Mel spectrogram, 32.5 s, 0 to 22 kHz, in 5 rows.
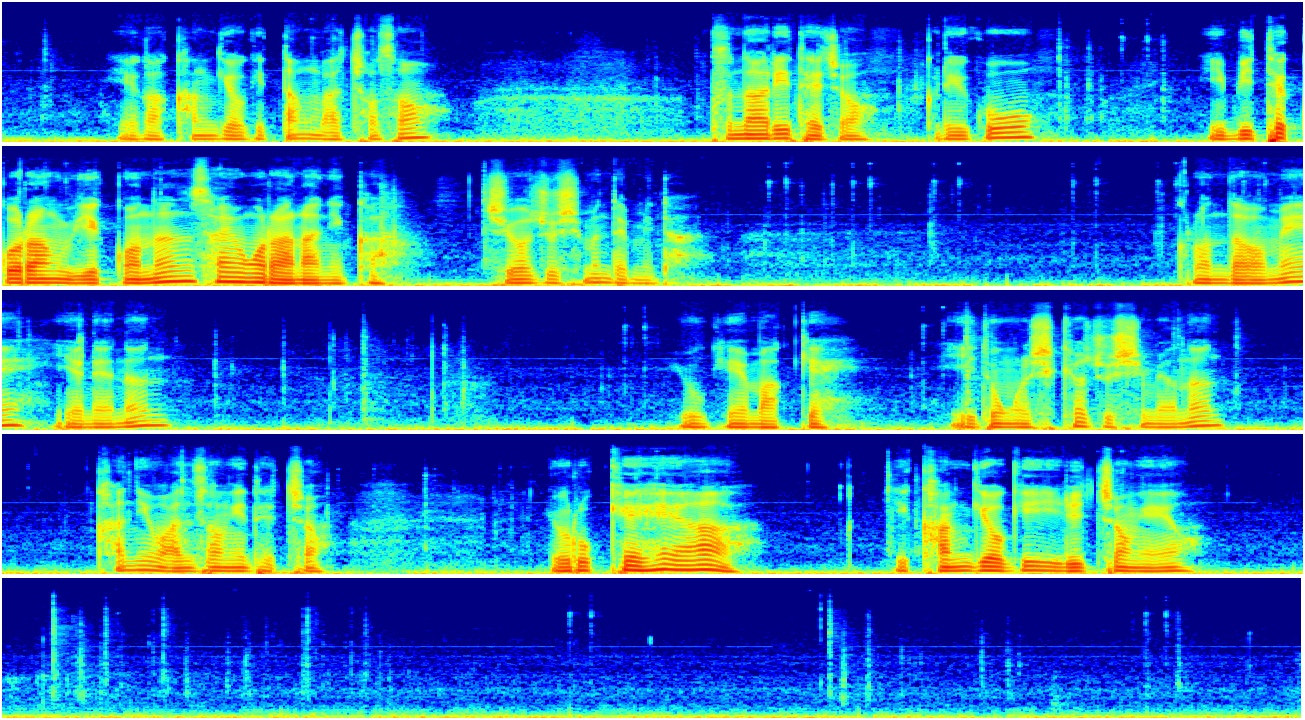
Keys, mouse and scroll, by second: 0.0 shift+middle click, 1.5 shift+click, 3.7 shift+middle click, 4.5 scroll down 1, 5.6 click, 6.7 shift+click, 8.4 Delete, 9.4 middle click, 10.0-10.3 scroll up 1, 10.3 click, 10.7 shift+click, 12.8 shift+click, 13.3 middle click, 13.8 scroll up 1, 15.2 typing, 16.2 click, 18.1 middle click, 18.3-18.6 scroll down 1, 19.0-20.2 shift+middle drag, 20.3 shift+middle click, 20.8 scroll up 1, 21.2 middle click, 22.7 click, 24.0 space, 25.0 click, 26.6 shift+middle click, 28.9 click, 30.6 scroll up 1, 30.9 typing, 31.8 click.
